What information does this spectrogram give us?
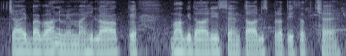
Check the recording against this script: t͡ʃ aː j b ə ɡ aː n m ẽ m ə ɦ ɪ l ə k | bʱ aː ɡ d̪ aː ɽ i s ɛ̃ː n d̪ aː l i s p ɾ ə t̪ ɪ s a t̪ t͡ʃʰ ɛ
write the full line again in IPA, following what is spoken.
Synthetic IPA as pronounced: t͡ʃ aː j b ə ɡ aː n m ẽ m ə ɦ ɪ l a k | bʱ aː ɡ d̪ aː ɾ i s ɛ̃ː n t̪ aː l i s p ɾ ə t̪ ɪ s ə t̪ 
